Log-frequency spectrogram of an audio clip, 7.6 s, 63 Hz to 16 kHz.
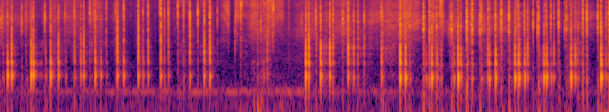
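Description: Long acrylic nails tap and scratch the cover of a teal hardcover book held close to the microphone. Quick, dry taps with a hollow tone around 340 Hz come in fast clusters, broken by a short stretch of softer scratching near the middle. A faint low hum runs under the first half.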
